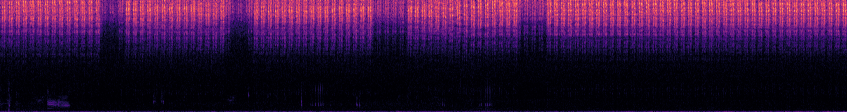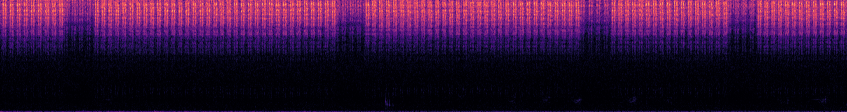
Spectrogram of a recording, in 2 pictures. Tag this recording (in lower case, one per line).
insect
cricket
wild animals
animal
